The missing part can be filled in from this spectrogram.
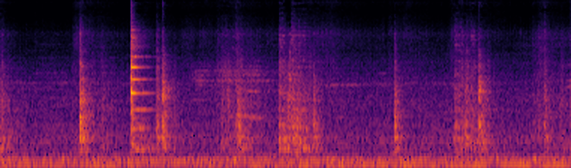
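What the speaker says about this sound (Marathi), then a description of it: "ओलं खोबरं कढईला चिकटतं म्हणून सगळीकडून मिक्स करा" Fresh grated coconut is stirred in a wok, with a spatula clinking and scraping against the metal in short, irregular strokes at close range, fairly quiet between the hits.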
